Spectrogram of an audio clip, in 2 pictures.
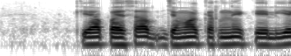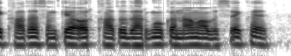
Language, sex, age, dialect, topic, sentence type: Hindi, male, 41-45, Awadhi Bundeli, banking, question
